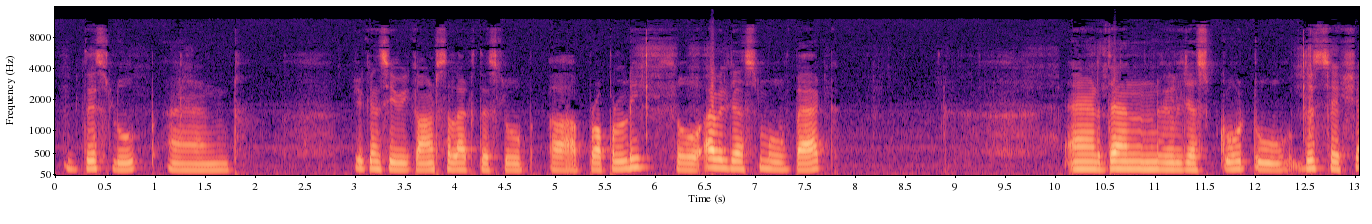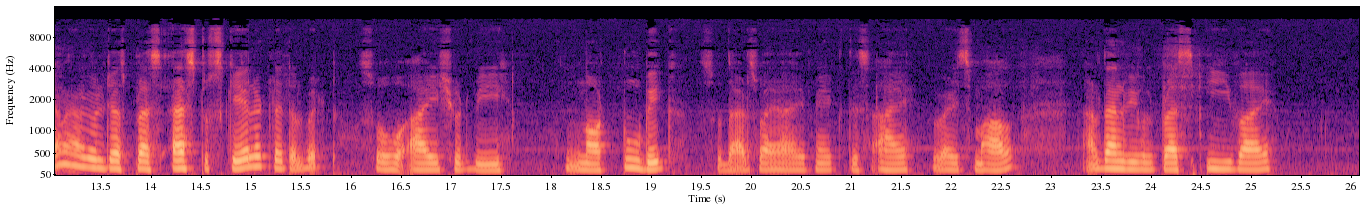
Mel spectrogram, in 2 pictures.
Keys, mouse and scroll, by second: 0.6 alt+click, 1.5-2.5 drag, 2.5 middle click, 6.8 ctrl+z, 7.4 ctrl+z, 7.7 ctrl+z, 8.2 ctrl+z, 8.9 ctrl+z, 10.9 KP_1, 13.7 s, 16.1-17.3 drag, 18.1-20.8 drag, 21.5-22.5 drag, 23.4 e.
